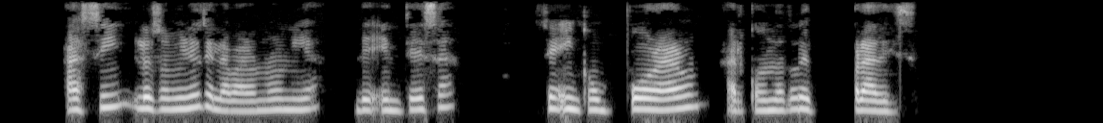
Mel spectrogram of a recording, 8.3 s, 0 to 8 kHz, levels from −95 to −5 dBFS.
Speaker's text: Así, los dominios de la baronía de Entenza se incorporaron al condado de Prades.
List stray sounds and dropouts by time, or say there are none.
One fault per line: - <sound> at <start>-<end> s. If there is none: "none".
none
